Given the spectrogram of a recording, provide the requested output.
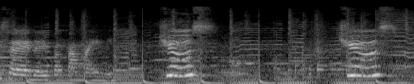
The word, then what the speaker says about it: tschüss: Tschüss. Ya, huruf U-nya lebih kecil ya.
